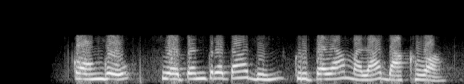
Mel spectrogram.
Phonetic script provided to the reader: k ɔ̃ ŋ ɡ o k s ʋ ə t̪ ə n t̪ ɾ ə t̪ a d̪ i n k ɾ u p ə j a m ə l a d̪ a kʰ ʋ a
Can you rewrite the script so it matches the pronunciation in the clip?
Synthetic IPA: k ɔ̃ ŋ ɡ o s ʋ ə t̪ ə n t̪ ɾ ə t̪ a d̪ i n k ɾ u p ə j a m ə l a d̪ a kʰ ʋ a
